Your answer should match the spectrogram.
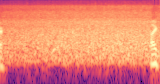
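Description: River rapids running over rocks: a steady rushing of white water, with a voice coming in right at the end.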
